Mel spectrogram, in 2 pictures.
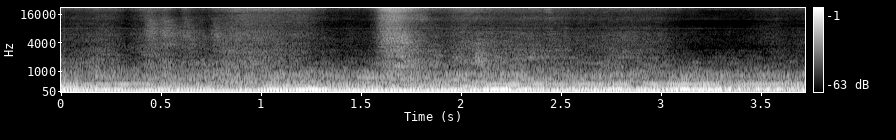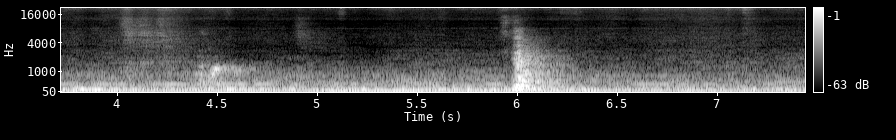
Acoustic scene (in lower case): elevator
